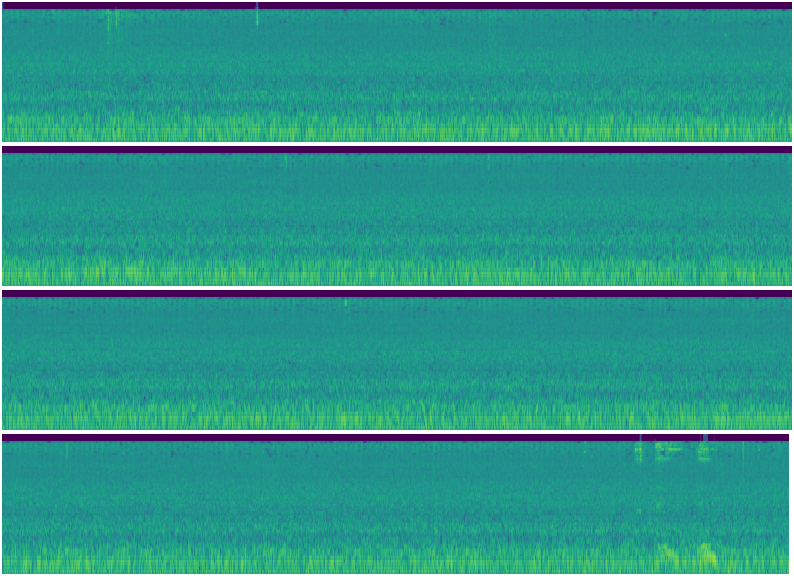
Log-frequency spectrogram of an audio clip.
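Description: A steady machine hum with a low drone, unchanging throughout.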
